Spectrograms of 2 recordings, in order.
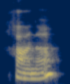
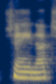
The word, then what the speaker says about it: Chana: So many people can't say my name, Chana. They call me Chana, China, Kahana, all kinds of names. And that's not my name.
